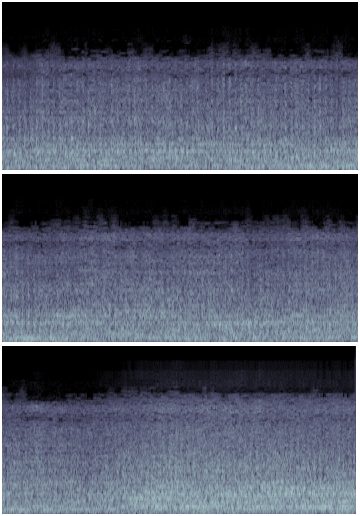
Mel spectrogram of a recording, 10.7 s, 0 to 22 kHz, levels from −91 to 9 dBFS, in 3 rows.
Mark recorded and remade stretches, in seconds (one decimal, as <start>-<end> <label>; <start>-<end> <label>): 0.0-10.7 recorded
